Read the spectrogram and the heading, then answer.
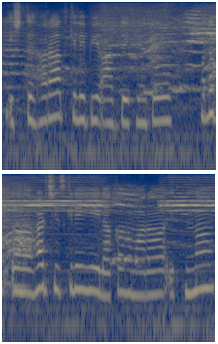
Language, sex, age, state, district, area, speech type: Urdu, female, 30-45, Uttar Pradesh, Gautam Buddha Nagar, rural, spontaneous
